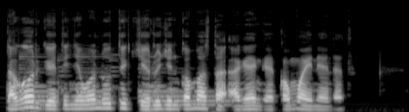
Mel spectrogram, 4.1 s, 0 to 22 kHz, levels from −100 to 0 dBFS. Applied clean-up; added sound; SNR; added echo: classical method Wiener filter.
